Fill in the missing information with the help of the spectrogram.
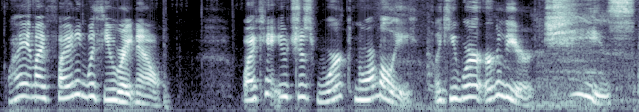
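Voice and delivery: high, soft-voiced grumbling; exasperated. Real, not acted. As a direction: plead crossly with a misbehaving machine. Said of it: "getting mad with my computer screen".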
